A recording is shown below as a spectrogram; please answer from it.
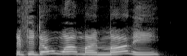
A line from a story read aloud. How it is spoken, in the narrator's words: he said shakily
